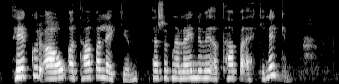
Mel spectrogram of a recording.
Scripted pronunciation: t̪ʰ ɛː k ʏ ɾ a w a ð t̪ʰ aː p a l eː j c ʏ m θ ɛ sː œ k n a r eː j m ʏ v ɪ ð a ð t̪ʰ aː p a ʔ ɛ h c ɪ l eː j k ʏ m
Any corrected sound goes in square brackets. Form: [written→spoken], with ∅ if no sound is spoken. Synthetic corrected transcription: t̪ʰ ɛː k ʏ ɾ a w a ð t̪ʰ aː p a l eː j c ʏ m θ ɛ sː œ k n a r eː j [m→n] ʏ v ɪ ð a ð t̪ʰ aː p a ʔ ɛ h c ɪ l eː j [k→c] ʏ m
